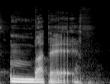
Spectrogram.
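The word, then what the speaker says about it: Mbappé: Do you pronounce that like Mbappe? – That's a good, is it like that song like Mbappe, Mbappe, Mbappe, Mbappe? Well, yeah, it's Mbappe.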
